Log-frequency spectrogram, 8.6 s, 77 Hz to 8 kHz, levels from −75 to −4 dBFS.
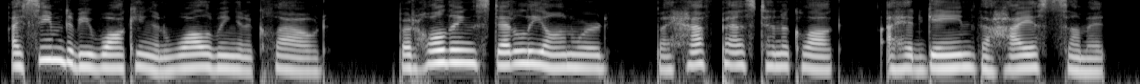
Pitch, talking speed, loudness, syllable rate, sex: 200 Hz, 175 wpm, -19 LUFS, 5.3 syllables/s, female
